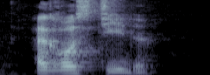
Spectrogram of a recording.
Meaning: bent, agrostis
- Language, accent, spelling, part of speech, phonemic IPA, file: French, France, agrostide, noun, /a.ɡʁɔs.tid/, LL-Q150 (fra)-agrostide.wav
